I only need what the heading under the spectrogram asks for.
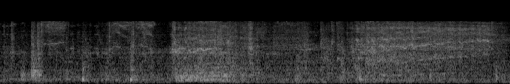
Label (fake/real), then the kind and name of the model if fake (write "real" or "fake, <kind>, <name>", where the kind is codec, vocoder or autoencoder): real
